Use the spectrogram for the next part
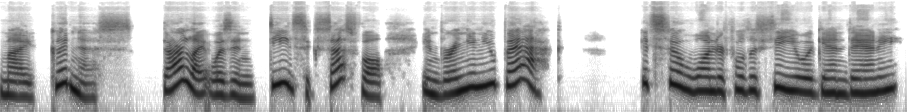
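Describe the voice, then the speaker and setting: A woman's voice: a little high, expressive, takes it slowly, darkish tone, clear, resonant tone, no echo. A woman playing a gracious, solemn, motherly queen in a fantasy audio play, speaking in a stately, formal way.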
